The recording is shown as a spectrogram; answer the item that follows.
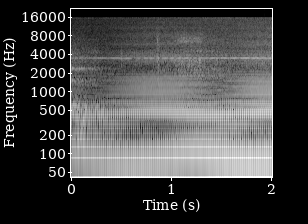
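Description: Steady electrical mains buzz in the microphone and sound-system feed: a low hum with many evenly spaced overtones, growing slightly louder.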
